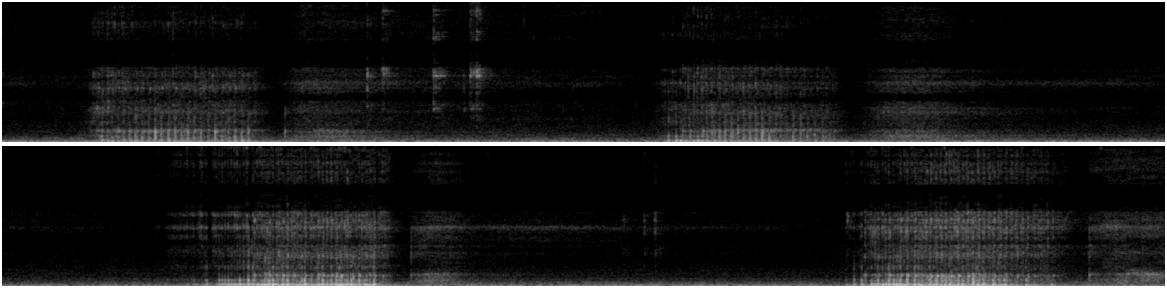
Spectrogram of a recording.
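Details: Indian man snoring loudly during sleep: loud, rough snores on each breath in, about every three seconds, with quieter breathing between; heavy snoring.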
